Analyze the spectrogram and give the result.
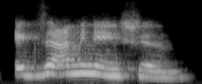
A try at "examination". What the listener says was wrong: See here, the sound is E, not A. We say exam. I have exam, we say. But the sound is actually exam, E. Examination.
